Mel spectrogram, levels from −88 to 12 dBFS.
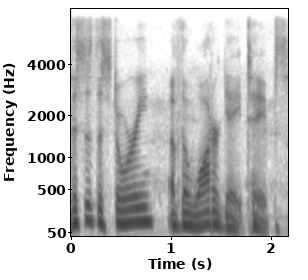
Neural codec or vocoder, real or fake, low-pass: none; real; 7.2 kHz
